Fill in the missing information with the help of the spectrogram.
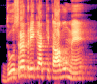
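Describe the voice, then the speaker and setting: A middle-aged man lectures a physics class in a high-pitched, unhurried, fairly bright voice. He poses questions to the students, answers them himself, and draws out the important terms.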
